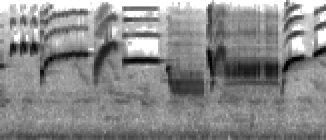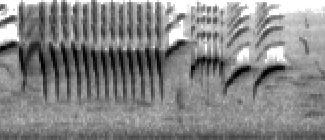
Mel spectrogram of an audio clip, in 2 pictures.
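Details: Canary song aimed at getting other canaries to sing: clear whistles, a short harsher buzzy tour, then a loud fast trill of repeated notes and final rising slurs.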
